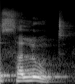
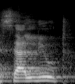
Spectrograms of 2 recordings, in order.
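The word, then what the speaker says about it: salute: उसके बाद दोस्तों सल्यूट। अब इसको हम बोलते हैं सैल्यूट। उसने मुझे सैल्यूट किया, मैंने उसको सैल्यूट किया, एकदम गलत उच्चारण है। सैल्यूट नहीं होगा दोस्तों, सल्यूट।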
